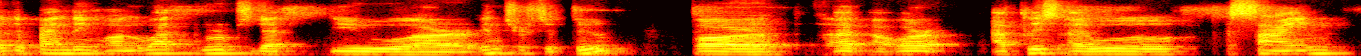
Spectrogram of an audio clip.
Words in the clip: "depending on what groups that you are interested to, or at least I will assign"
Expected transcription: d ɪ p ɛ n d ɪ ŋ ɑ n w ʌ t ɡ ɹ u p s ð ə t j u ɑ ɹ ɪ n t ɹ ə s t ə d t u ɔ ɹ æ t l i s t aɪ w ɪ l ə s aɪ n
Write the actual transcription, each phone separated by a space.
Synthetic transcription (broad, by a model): d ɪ p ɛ n d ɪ ŋ ɑ n w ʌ t ɡ ɹ u p s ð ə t j u ɑ ɹ ɪ n t ɹ ə s t ə d t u ɔ ɹ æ t l i s t aɪ w ɪ l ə s aɪ n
